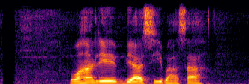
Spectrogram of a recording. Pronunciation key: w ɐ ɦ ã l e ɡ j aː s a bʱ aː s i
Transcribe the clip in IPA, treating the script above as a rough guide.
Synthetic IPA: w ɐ ɦ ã l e b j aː s i bʱ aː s a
